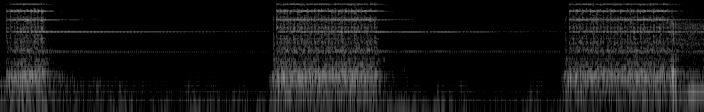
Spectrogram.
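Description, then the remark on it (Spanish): An old landline telephone bell rings in three long, loud bursts about three seconds apart, each with a brief ringing decay between them. No voices are heard. “Es un sonido que no tiene que ver con los teléfonos móviles actuales, un sonido así.”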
